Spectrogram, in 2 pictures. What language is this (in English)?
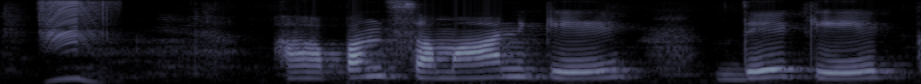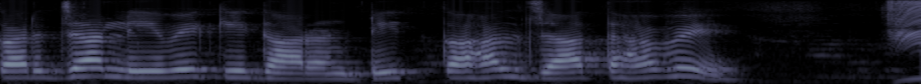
Bhojpuri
